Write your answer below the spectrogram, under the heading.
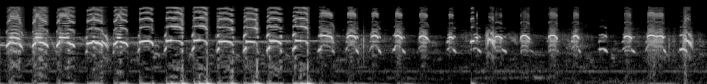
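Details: Osprey at a ranch nest during a fish delivery, 23 April 2018, 9:38 am: a rapid, loud series of sharp whistled chirps, about four per second, steady at first, then slightly looser and softer toward the end.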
